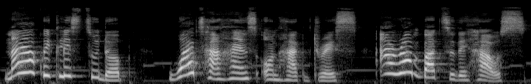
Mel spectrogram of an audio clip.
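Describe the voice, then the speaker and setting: Woman storyteller, high voice, very lively intonation, unhurried dramatic narration, soft music behind. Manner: measured, expressive storytelling delivery. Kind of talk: scripted dramatic folktale narration.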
